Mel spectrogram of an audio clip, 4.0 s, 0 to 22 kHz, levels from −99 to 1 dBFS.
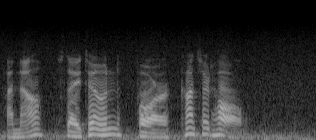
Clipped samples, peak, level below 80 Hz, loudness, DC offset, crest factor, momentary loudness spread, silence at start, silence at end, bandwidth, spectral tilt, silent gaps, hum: under 0.1%; -22 dBFS; -56 dBFS; -37 LUFS; under 0.1%; 16 dB; 20 LU; 0 s; 0 s; 9.4 kHz; -8.5 dB/octave; none; none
